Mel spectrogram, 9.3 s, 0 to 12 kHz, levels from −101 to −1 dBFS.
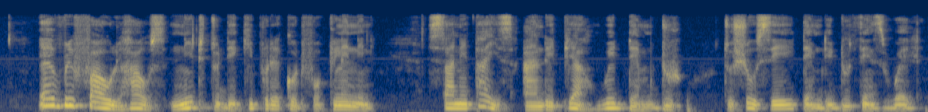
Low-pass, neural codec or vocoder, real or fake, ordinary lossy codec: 7.2 kHz; none; real; none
